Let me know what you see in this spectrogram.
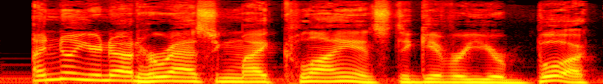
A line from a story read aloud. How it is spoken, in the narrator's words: the salon owner yell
